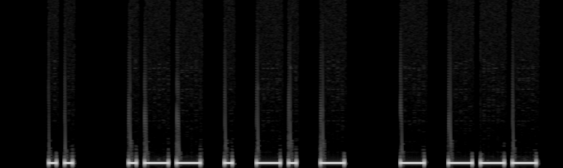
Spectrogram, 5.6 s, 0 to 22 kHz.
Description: Morse code, heard as a keyed tone, about 16 wpm, 700 Hz. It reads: I WENT TO
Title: Sentences from Top 1000 Words - Review Part 2 - 15wpm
